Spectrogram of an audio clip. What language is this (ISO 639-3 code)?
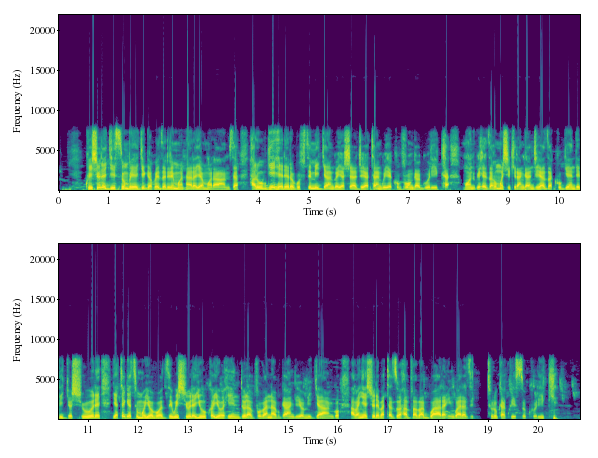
run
